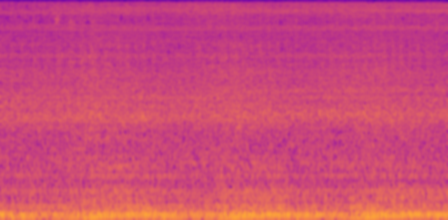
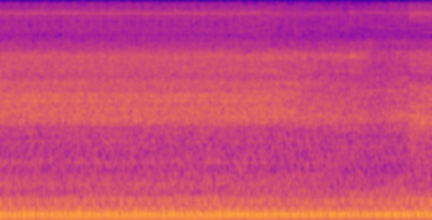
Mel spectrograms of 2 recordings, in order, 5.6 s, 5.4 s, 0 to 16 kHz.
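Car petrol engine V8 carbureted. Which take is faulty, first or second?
first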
